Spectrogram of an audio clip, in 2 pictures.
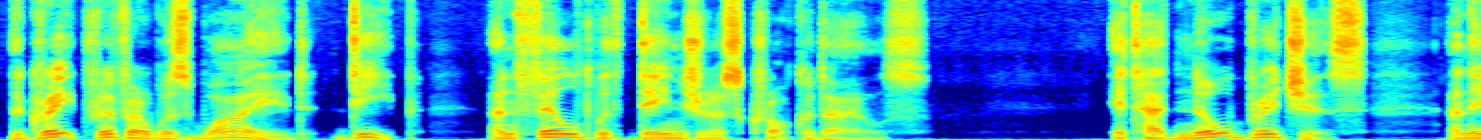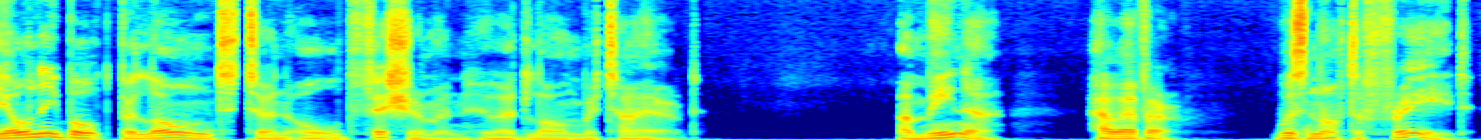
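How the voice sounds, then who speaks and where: A man narrating a scripted bedtime folktale in a dramatic, expressive storytelling manner. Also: medium pitch, unhurried, no echo, studio quality.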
